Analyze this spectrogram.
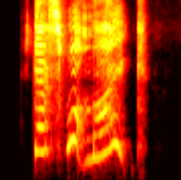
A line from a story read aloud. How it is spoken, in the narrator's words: shouted out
